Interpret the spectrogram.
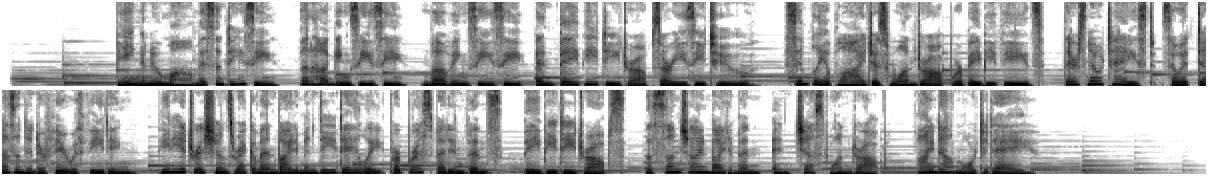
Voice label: Baby Spot Music Mix

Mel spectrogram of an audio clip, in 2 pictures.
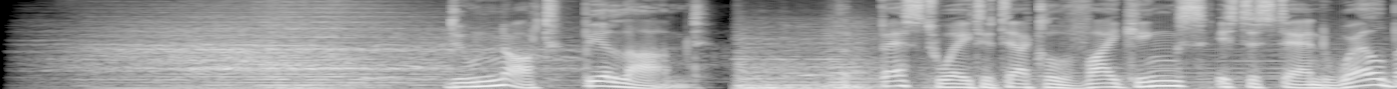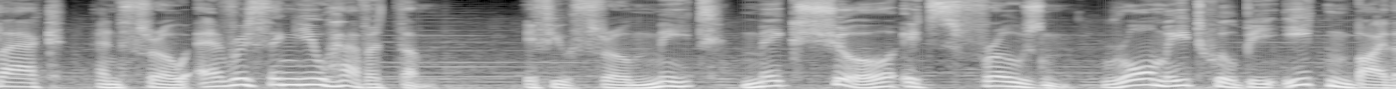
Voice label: Characters Accents

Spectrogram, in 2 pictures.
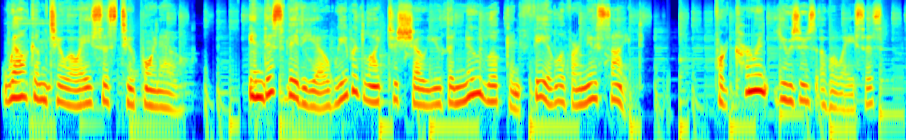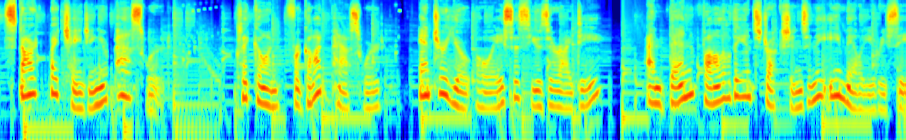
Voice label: Corporate Narr VO

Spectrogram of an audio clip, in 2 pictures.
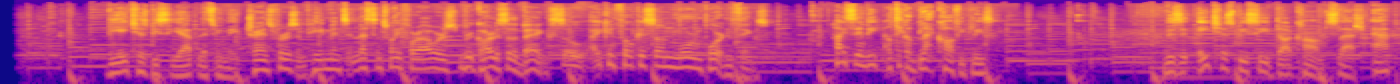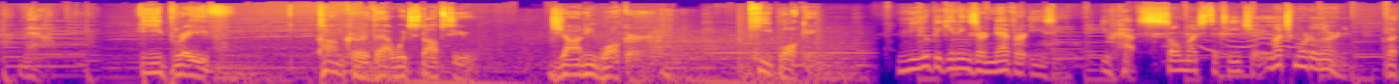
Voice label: Commercial English

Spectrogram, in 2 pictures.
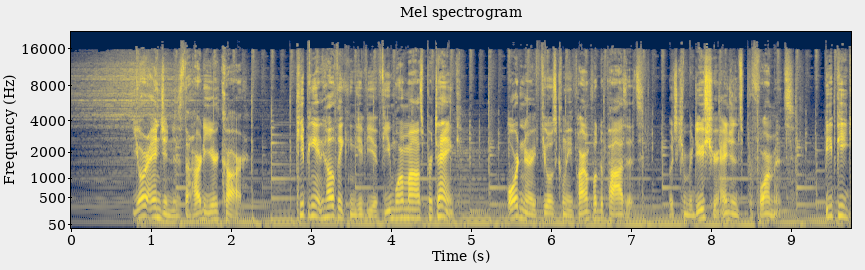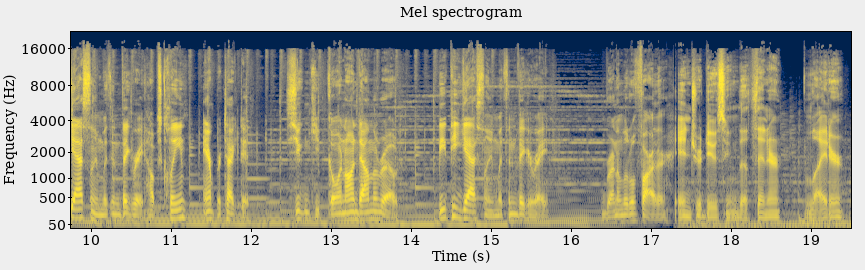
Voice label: commercial demo reel

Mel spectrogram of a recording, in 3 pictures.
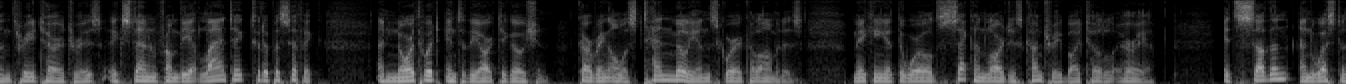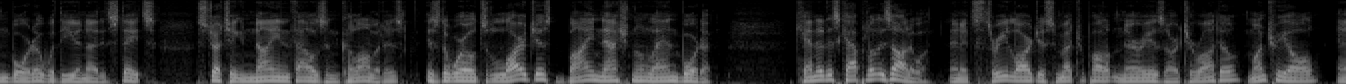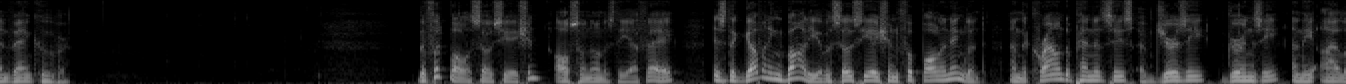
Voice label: Narration Reel

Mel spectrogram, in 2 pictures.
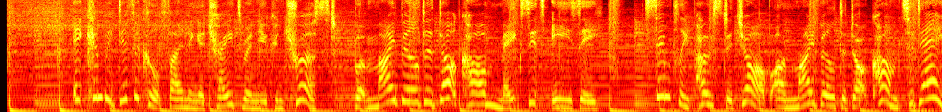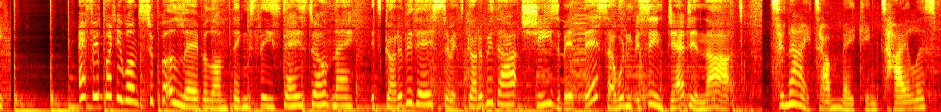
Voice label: Commercial Voiceover

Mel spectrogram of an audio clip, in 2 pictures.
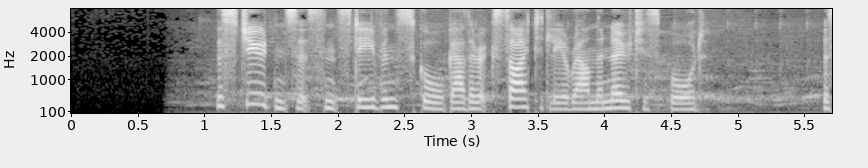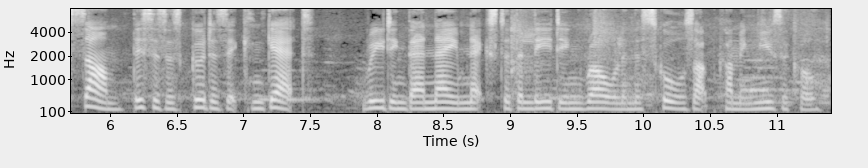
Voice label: Narration

